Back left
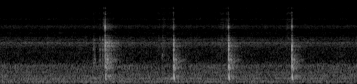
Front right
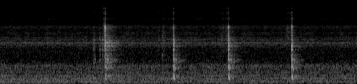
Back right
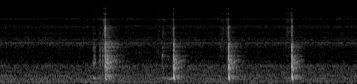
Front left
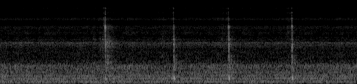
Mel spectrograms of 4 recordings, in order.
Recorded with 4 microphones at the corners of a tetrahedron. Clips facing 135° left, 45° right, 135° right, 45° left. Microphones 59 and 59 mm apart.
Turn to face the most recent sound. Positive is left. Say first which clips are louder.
# back left 3 dB, back right 12 dB
turn(degrees=-155)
